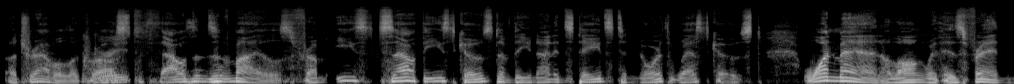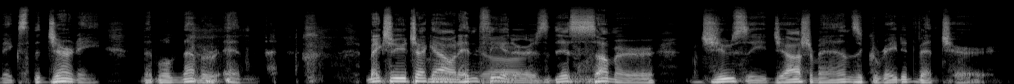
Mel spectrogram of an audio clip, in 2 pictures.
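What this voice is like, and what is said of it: Put-on movie trailer narrator voice. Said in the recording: “that's as long as I can do that voice before I start dying.”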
